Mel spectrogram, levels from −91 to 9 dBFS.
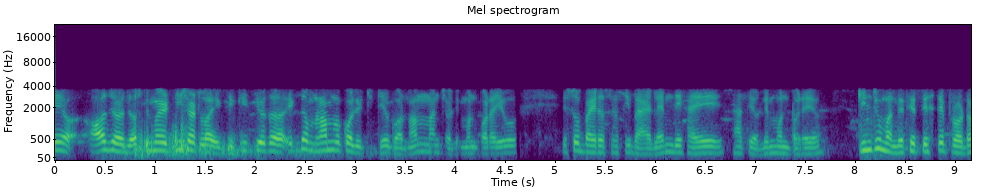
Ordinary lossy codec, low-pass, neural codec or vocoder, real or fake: none; 3.6 kHz; none; real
